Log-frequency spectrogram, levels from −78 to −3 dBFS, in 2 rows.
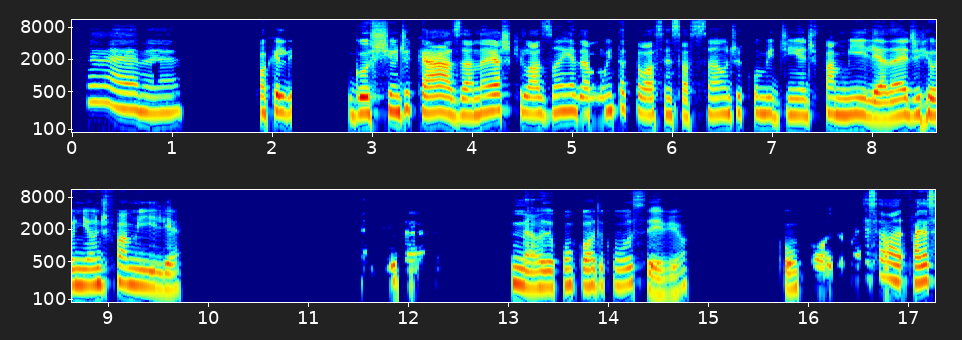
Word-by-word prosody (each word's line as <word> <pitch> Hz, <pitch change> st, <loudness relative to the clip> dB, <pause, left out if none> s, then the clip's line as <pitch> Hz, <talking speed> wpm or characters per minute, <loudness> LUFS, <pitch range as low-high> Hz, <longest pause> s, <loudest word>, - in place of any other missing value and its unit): É 270 Hz, -8 st, -1 dB
né? 205 Hz, +1 st, -5 dB, 0.7 s
Com 205 Hz, -, -2 dB
aquele 205 Hz, 0 st, +3 dB, 0.6 s
gostinho 200 Hz, +3 st, +4 dB
de 235 Hz, +3 st, -1 dB
casa, 200 Hz, -5 st, +5 dB
né, 205 Hz, +4 st, +4 dB
acho 225 Hz, +1 st, +1 dB
que 215 Hz, -, -9 dB
lasanha 205 Hz, +2 st, 0 dB
dá 190 Hz, -1 st, +1 dB
muito 205 Hz, +5 st, -5 dB
aquela 210 Hz, -6 st, -1 dB
sensação 185 Hz, +1 st, -4 dB
de 200 Hz, +1 st, -4 dB
comidinha 185 Hz, -2 st, -3 dB
de 175 Hz, 0 st, -7 dB
família, 185 Hz, -4 st, +2 dB
né, 175 Hz, +2 st, +4 dB
de 185 Hz, +1 st, -1 dB
reunião 180 Hz, -1 st, +2 dB
de 185 Hz, -1 st, 0 dB
família. 170 Hz, -6 st, -1 dB, 1.9 s
É 365 Hz, +2 st, -41 dB
verdade. 390 Hz, -4 st, -5 dB, 0.9 s
Não 165 Hz, -5 st, +2 dB
eu 165 Hz, -1 st, +1 dB
concordo 180 Hz, +1 st, -2 dB
com 180 Hz, -1 st, -9 dB
você, 190 Hz, -, -2 dB
viu. 140 Hz, +9 st, -8 dB, 0.9 s
Concordo, -, -, -4 dB, 0.2 s
mas 250 Hz, -7 st, -10 dB
faz 215 Hz, -5 st, +3 dB
essa 220 Hz, -, +2 dB
195 Hz, 125 wpm, -22 LUFS, 180-215 Hz, 1.9 s, casa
